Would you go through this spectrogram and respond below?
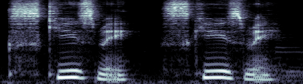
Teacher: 然后说得更快的时候会听起来像 Sorry, excuse me, excuse me，就像前面的元音不存在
